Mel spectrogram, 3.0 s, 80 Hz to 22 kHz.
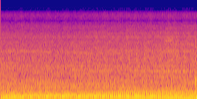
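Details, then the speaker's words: Vauxhall Astra VXR with Pulsar PSR4849G big turbo, reprofiled cams, solid flywheel, MAF unplugged, first start in months: even idle, steady low hum with light metallic chatter from the solid flywheel, normal; squeaky alternator also noted. "have got a solid flywheel, so you're going to hear that. Just to let you guys know."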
